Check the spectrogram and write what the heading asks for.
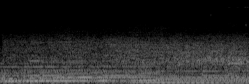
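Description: Honda Accord coupe driving up the street toward the listener, its engine and tyre noise growing toward the end.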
